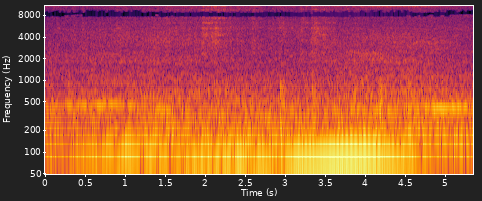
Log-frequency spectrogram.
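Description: Northern diesel multiple-unit train moving along the platform: a deep engine rumble with a steady whine, swelling loudest about three to four seconds in.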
